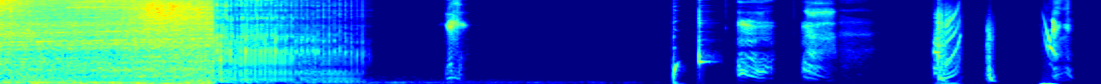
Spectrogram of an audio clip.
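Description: Cartoon sound effects. A loud rushing noise with a thin rising whine cuts off about a second and a half in and dies away. After a quiet stretch there comes a run of short, squeaky blips that slide in pitch.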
